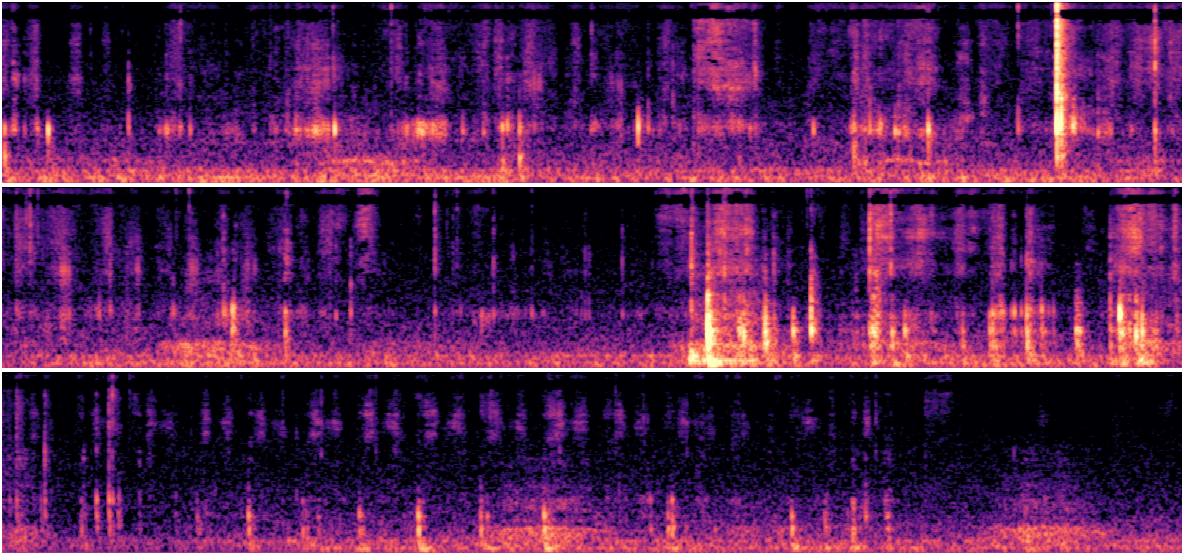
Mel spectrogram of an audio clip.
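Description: A wooden stir stick scrapes and taps inside a paper cup.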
